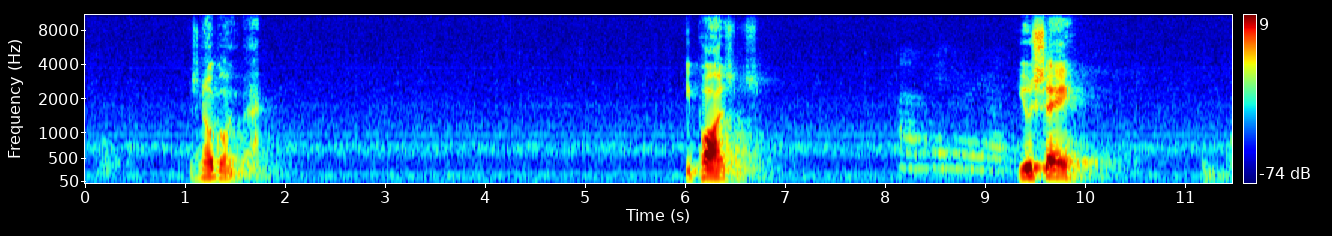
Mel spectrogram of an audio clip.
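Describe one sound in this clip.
An elderly man speaks slowly and solemnly into a microphone, with long pauses, in an echoing hall.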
